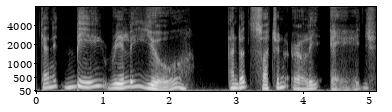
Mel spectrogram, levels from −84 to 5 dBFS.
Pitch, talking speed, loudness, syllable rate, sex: 145 Hz, 130 wpm, -17 LUFS, 3.4 syllables/s, male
